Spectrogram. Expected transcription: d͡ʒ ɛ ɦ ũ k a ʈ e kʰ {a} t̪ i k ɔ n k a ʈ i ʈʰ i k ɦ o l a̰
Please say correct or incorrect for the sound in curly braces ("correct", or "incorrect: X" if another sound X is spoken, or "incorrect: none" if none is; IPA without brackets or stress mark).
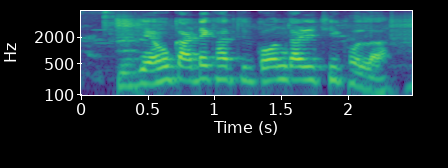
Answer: correct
